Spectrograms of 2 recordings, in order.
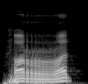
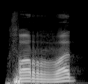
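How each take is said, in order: First: The r sound is held and trilled. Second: The r sound is held and trilled.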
